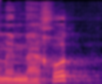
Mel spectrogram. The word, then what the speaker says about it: Menachot: ustedes googlean Talmud Mejanot, solo que mejanot ellos lo escriben mechanot, la J ellos la hacen con ch. Entonces dice Menachot o nosotros ellos lo pronuncian menajot 45a.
